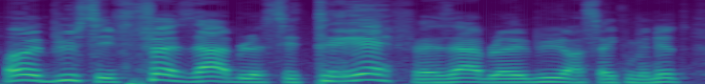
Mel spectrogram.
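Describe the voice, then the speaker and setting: A young man with a Québécois French accent giving excitable live commentary over his own hockey video game, swinging between groans and shouts. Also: a little high, normal speed, slight background noise. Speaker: gaming YouTuber.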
